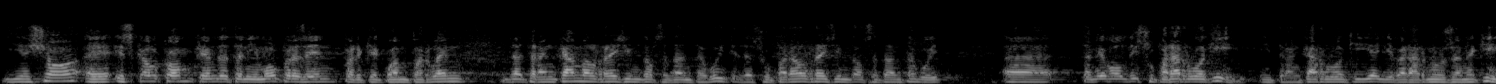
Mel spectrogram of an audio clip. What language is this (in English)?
Catalan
